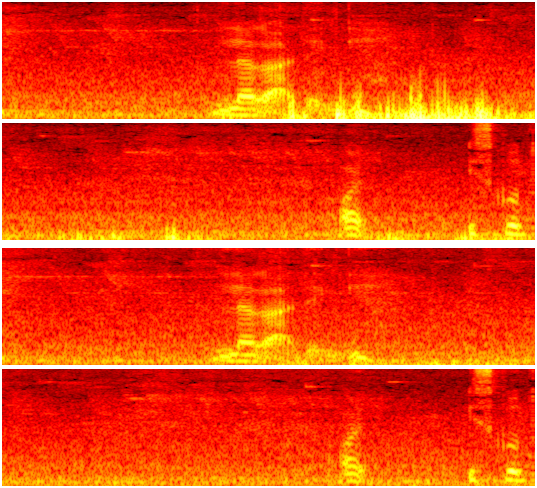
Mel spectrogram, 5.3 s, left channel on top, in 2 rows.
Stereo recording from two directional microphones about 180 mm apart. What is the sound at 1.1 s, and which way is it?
Speech, 55° left (ahead or behind).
